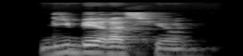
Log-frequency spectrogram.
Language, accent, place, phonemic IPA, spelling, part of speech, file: French, France, Lyon, /li.be.ʁa.sjɔ̃/, libération, noun, LL-Q150 (fra)-libération.wav
- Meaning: 1. deliverance 2. release 3. discharge 4. liberation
